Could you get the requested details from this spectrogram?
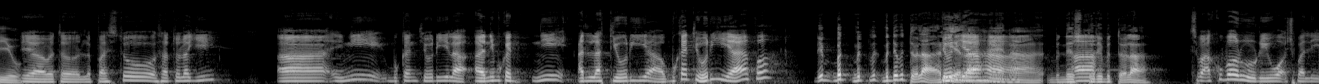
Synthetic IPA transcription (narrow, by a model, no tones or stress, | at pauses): iujabət̪ʊlːəpast̪usat̪ulaɡi | əinĩbukant̪ioɾilahʔanĩbukaninĩadalaht̪ioɾiabukant̪ioɾiaːpə | diəbəbəbəndəbət̪ʊʔla̰ioɾiaɦãnabəndəauɾibət̪ʊla̰h | səbap̚akubaɾuɾiwɔt͡ʃbalɪ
